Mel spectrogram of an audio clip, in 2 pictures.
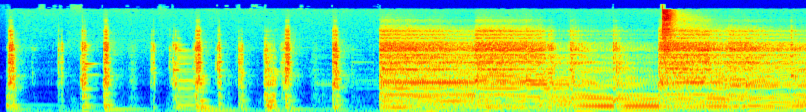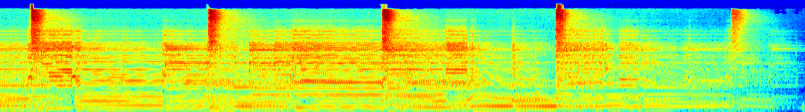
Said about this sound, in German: Der Anfang ist saugeil, wie ich finde. Findest das hört du? sich so an, das, das ist wie eine Gitarre, mhm. äh, äh so eine Art wie, wie eine äh, Kettensäge, weißt du, die du auch erstmal so anschieben musst.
